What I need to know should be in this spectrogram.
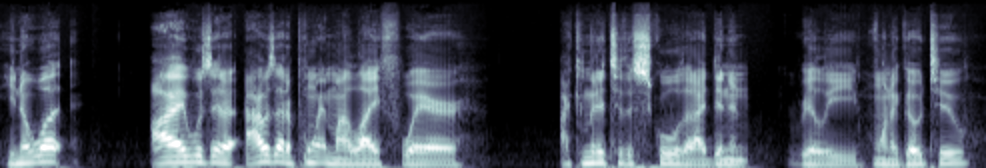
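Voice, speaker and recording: A man's voice: medium pitch, moderate pace, fairly bright tone, clean tone, no room sound. A young man hosting a casual podcast interview, laid-back and slangy, saying "bro" and "like.". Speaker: podcast host.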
